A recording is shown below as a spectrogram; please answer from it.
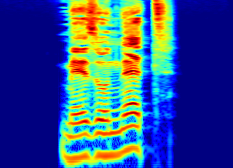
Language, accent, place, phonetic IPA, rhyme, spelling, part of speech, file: German, Germany, Berlin, [mɛzɔˈnɛt], -ɛt, Maisonette, noun, De-Maisonette.ogg
- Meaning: maisonette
